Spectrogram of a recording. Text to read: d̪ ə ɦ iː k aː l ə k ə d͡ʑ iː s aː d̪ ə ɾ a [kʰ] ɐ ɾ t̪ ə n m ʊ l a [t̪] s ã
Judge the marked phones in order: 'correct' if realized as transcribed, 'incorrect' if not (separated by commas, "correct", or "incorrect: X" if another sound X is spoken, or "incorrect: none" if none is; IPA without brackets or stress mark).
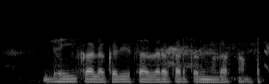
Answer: incorrect: k, incorrect: none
